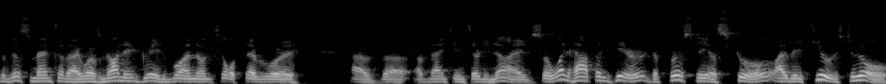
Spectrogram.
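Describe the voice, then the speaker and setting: A man with a Canadian Prairie accent talks at a moderate pace in a fairly high pitch, his intonation lively. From Canadian Prairies, rural Saskatchewan. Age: 90s. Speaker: retired teacher telling his life story. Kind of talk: oral history interview. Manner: halting, many repetitions and fillers.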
